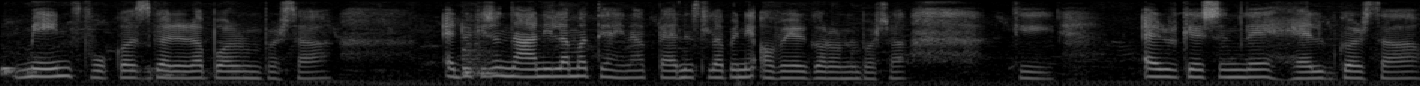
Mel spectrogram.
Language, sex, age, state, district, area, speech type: Nepali, female, 30-45, West Bengal, Alipurduar, urban, spontaneous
